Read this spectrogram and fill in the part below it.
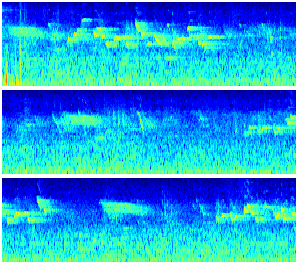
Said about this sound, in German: Ja, die Vögel sind schon sehr stark. Der Grundton des Spaziergangs, das Vogelgezwitscher.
